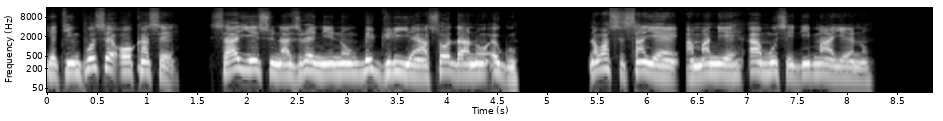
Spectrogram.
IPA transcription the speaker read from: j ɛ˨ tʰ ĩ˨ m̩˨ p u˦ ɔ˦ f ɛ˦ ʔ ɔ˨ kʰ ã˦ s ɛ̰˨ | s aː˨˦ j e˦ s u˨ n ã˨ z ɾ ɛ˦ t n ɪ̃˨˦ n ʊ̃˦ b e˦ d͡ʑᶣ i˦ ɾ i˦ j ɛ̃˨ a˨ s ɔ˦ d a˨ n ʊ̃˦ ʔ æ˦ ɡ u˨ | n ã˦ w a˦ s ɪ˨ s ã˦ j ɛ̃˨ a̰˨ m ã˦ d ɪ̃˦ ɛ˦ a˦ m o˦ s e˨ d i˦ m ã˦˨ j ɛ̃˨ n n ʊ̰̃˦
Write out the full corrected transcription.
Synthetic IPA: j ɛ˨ tʰ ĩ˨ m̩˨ p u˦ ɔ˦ s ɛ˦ ʔ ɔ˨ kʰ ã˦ s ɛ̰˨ | s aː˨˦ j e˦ s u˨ n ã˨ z ɾ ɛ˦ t n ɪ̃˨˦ n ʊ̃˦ b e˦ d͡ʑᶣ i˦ ɾ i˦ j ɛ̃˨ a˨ s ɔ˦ d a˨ n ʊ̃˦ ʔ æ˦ ɡ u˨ | n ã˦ w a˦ s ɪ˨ s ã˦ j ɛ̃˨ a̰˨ m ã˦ n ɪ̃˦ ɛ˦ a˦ m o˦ s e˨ d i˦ m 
